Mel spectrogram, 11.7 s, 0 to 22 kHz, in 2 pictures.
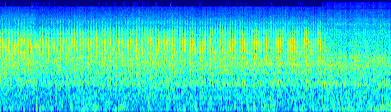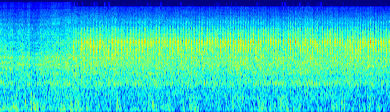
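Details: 2003 Ford Explorer idling with a busy metallic rattle over the steady run from bad timing chain guides and tensioners.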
